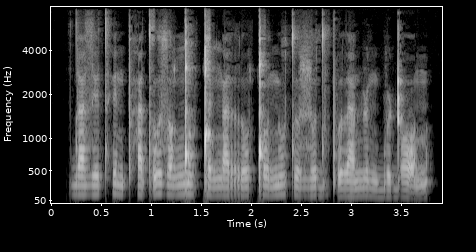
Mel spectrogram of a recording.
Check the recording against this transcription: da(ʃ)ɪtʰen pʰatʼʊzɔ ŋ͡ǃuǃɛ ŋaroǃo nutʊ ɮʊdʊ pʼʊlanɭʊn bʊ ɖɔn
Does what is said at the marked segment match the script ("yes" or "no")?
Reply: no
